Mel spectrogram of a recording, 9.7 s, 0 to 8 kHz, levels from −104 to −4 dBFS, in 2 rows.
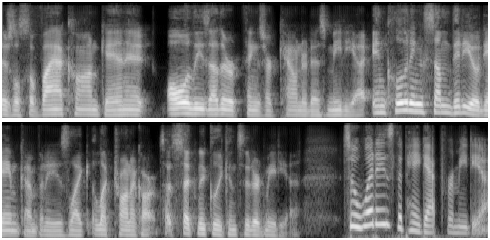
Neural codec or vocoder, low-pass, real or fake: codec, 16 kHz, 1 kbps, X-Codec, HuBERT features, trained on LibriSpeech; 7.2 kHz; fake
